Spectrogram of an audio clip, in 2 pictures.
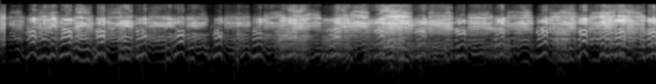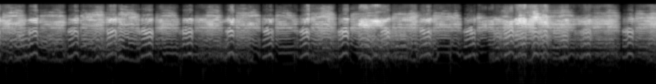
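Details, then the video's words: Bats caught in a net give a lure sound for attracting more bats: a continuous squabbling chorus of shrill, warbling squeaks and chatters from many overlapping callers, steady throughout with no other sounds. "SUARA PIKAT KELELAWAR JERNIH"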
